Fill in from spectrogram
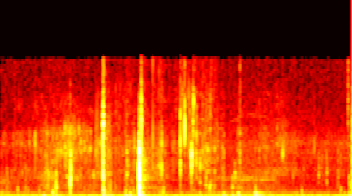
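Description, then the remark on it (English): Quiet mouth sounds of someone sipping a soda: a few sharp wet clicks and small slurps spaced irregularly over soft background, with no talking. “Sorry, I take a sip of my soda.”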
